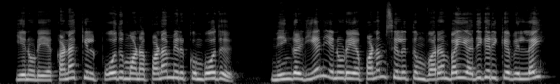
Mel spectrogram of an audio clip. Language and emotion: Tamil, angry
